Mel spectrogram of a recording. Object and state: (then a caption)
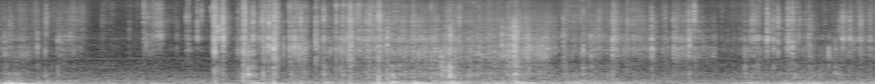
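Gym chalk block crushed. A solid, crumbly white gym chalk block is pressed and crushed with fingertips and painted nails in a tray of chalk powder. The result is an irregular run of crunching, crumbling and rubbing, with bright crackly bursts over a steady low, dull body. Short sharp snaps stand out now and then through the clip.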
